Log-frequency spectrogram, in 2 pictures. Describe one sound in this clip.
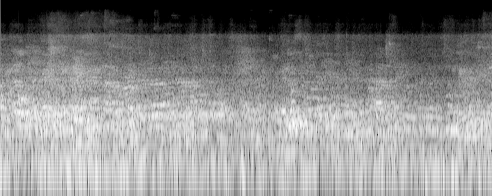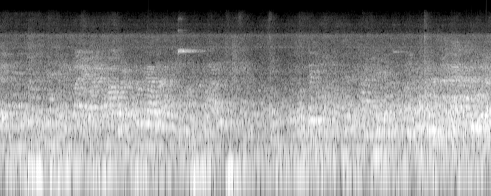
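Several men and women talk and call out in a large echoing hall.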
